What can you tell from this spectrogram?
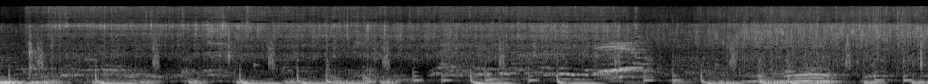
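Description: Fish and liver frying and sizzling in pans on a gas stove, with a steel spatula scraping and clicking against the metal as the food is stirred and turned.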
